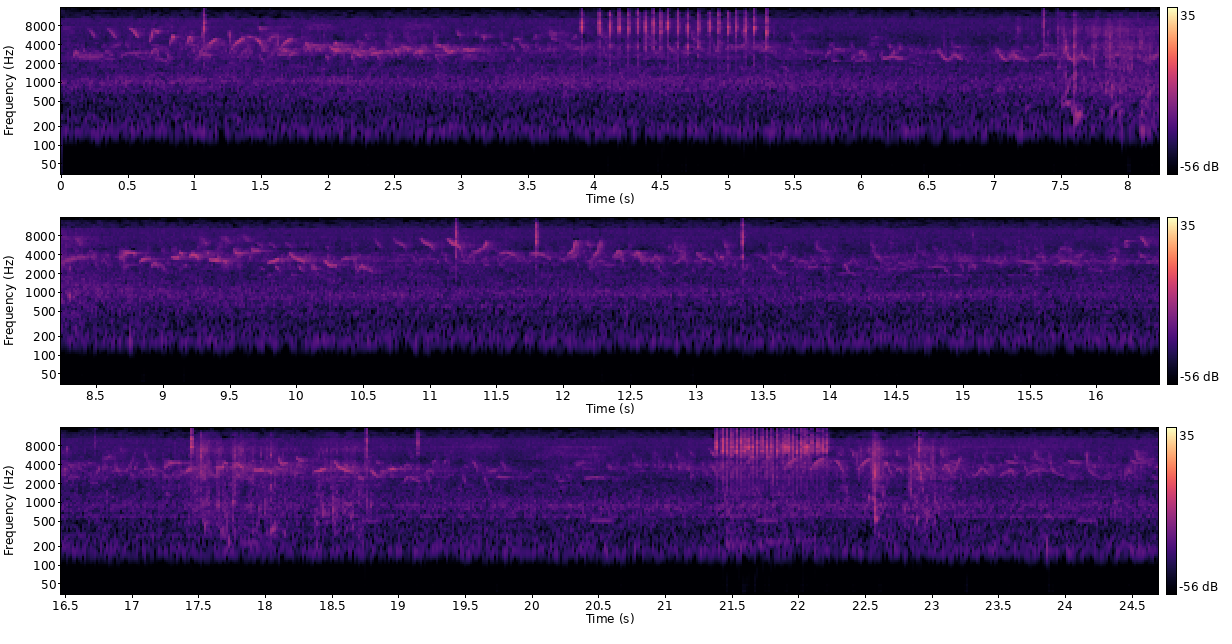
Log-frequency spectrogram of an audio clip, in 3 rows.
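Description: Songbirds chirping and singing over a steady outdoor background hiss. A few brief, louder noisy moments come about 8, 18 and 22 seconds in.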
